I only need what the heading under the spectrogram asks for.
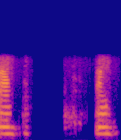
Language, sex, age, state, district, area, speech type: Sanskrit, female, 60+, Karnataka, Bangalore Urban, urban, conversation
